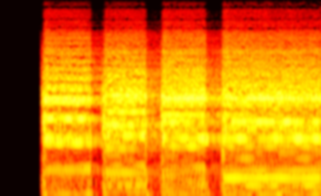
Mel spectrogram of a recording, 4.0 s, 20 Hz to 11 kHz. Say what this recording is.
Guitar distor 3
another loop with my guitar this time with distorsion. Edited with Logic.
